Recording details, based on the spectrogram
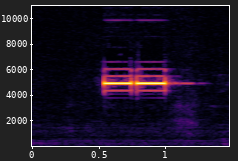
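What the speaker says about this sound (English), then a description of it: "and just wait for the beep." A Wavytalk Power Wave hair styler gives two short high-pitched electronic beeps in quick succession, clear and close in an otherwise quiet room, with no talking.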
